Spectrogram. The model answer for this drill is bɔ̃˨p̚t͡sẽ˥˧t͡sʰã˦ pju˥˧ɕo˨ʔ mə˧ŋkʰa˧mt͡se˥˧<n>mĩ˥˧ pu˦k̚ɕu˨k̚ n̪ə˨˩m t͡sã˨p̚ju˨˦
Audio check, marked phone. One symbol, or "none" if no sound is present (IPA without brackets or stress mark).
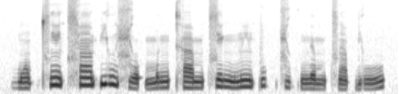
ŋ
